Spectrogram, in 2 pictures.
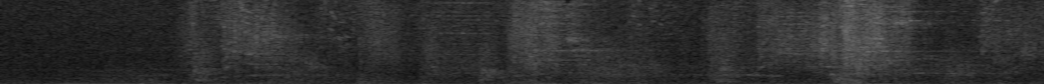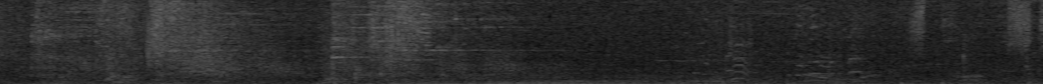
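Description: Game battle effects clash, zap and whoosh in quick bursts.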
